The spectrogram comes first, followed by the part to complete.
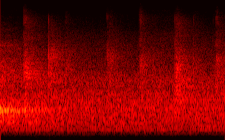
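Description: A lull between spoken words: quiet room tone with a few faint, soft clicks.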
